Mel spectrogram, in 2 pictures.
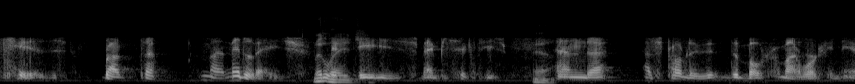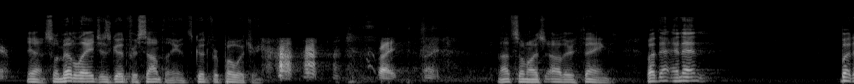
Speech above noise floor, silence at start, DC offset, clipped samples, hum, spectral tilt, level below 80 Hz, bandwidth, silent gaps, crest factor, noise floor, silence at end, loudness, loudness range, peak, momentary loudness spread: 39 dB; 0 s; under 0.1%; under 0.1%; none; -6 dB/octave; -68 dBFS; 11 kHz; none; 26 dB; -71 dBFS; 0 s; -32 LUFS; 4 LU; -8 dBFS; 15 LU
